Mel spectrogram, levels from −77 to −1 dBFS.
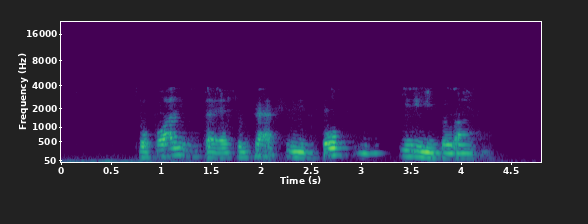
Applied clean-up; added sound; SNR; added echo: neural mask model DeepFilterNet 3.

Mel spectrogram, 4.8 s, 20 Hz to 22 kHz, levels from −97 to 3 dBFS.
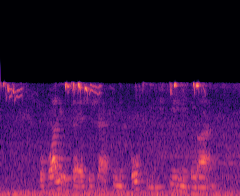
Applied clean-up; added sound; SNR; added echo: none; Bird vocalization, bird call, bird song; -4 dB; reverberation time 0.5 s.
